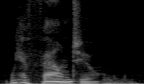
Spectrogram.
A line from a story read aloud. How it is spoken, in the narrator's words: But they whispered only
